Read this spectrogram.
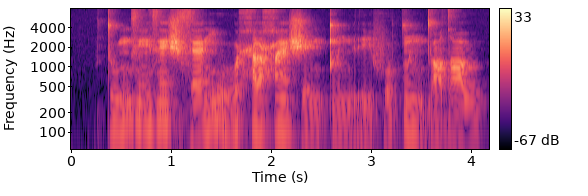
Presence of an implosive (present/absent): absent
